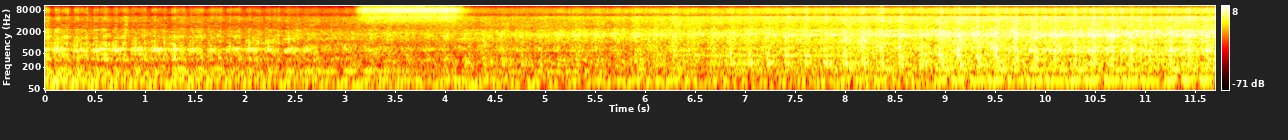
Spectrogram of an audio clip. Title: 6.6L duramax engine knock with smoke an 1 misfire need your answers an opinions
